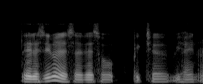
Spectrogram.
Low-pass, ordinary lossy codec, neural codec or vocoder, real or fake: 7.2 kHz; Opus, 24 kbps; none; real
